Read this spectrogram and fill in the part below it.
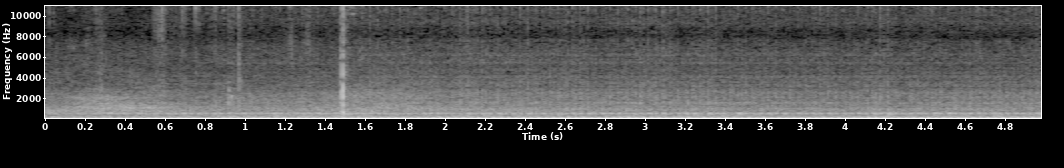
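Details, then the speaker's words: Fiat 124 Spider 1.4L MultiAir turbo petrol engine, heard from outside at idle: steady, even pulse with no stumbles after the A/C was switched on then off; misfires gone and exhaust smooth, on a car with suspected camshaft problems. "So if this couldn't get more confusing, idle is smooth, exhaust is smooth, misfires disappeared. All I did was literally turn the air on because it was freaking hot as I was trying to turn stuff off an"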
